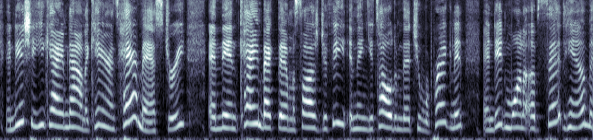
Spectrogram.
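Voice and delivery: high-pitched rattled-off list of grievances; exasperated run-on rant. Real, not acted. Recapper scolding Karen over how she treats him, exasperated rant. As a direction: pile up the accusations without stopping, pitched high.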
